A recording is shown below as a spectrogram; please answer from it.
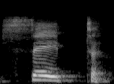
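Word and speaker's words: שְׂאֵת: or Rising those words the root word from which they come is trans iterated from the Hebrew to English as s e e t h and it is pronounced sat s sat meaning an elevation right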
